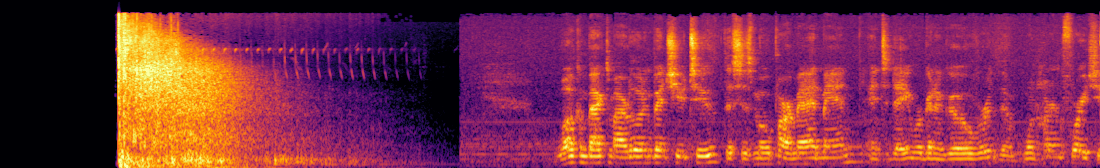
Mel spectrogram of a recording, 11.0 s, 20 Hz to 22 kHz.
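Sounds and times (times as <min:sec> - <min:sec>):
reverberating gunshot-like boom: 0:01.2 - 0:04.2.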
